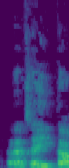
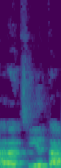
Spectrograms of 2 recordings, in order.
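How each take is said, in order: First: रचयिता as "rachayita", with "i" after "y"; correct pronunciation. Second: रचयिता as "rachiyata", with "i" before "y"; wrong pronunciation. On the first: Teacher answering own question, "rachayita". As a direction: say रचयिता as "ra-cha-yi-ta". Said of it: "ये रचयिता होगा". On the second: Teacher rejecting the misspelling, "rachiyata". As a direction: say रचयिता as "ra-chi-ya-ta". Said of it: "नहीं होगा". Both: Shown as a demonstration.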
